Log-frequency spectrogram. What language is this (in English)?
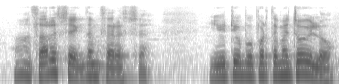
Gujarati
